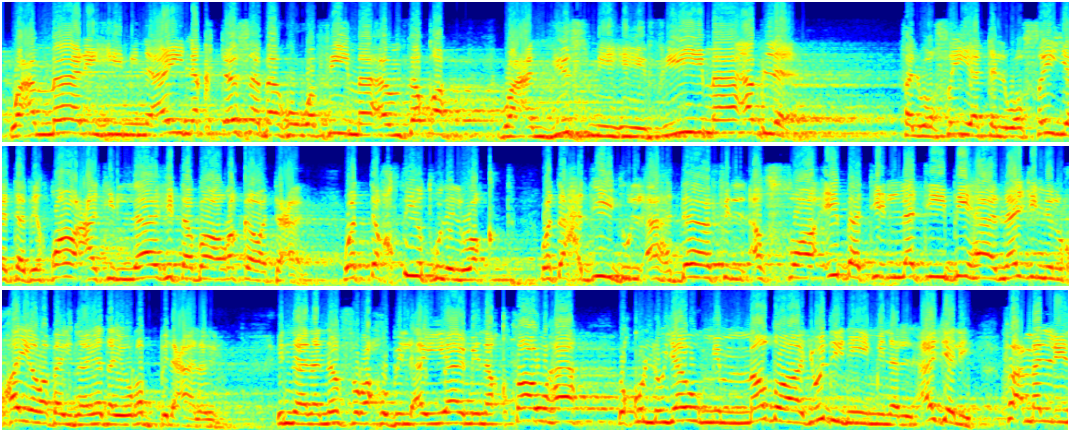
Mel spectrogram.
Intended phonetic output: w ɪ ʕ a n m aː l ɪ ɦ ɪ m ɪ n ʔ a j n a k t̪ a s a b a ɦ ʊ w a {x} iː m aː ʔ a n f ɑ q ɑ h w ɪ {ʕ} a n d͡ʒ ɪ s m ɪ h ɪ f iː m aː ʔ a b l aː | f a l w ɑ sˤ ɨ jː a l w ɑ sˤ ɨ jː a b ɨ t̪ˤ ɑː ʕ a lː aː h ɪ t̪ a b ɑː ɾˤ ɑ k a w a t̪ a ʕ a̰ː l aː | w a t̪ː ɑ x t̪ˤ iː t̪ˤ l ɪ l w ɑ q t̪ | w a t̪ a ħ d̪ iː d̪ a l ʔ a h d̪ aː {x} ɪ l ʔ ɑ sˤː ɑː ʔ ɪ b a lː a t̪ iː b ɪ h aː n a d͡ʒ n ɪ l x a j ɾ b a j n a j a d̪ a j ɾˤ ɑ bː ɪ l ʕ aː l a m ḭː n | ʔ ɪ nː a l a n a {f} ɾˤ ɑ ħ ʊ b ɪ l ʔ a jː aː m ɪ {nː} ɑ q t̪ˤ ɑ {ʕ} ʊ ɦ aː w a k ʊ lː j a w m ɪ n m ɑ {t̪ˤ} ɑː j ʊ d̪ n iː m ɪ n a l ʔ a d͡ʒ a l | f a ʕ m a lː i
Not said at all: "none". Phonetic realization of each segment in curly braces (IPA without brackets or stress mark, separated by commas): f, ʕ, f, f, n, ʕ, d̪ˤ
